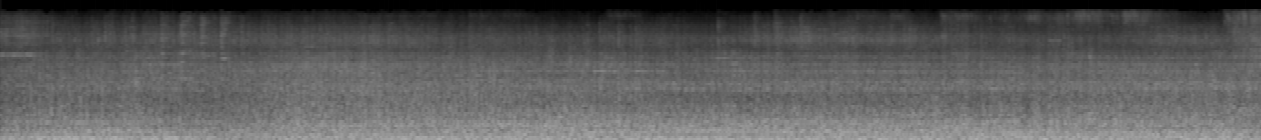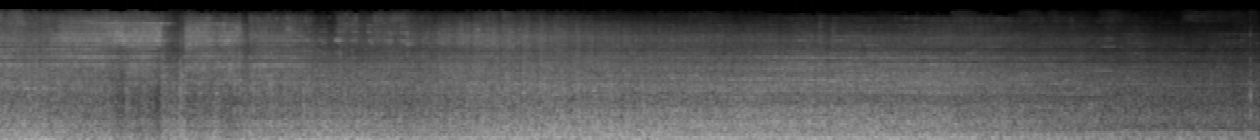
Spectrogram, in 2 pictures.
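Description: Freight train cars rolling past close by: steel wheels rumbling and clacking on the rails, loud and steady. About halfway through, a few seconds of high-pitched wheel squeal. Fading near the end as the last cars pass.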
